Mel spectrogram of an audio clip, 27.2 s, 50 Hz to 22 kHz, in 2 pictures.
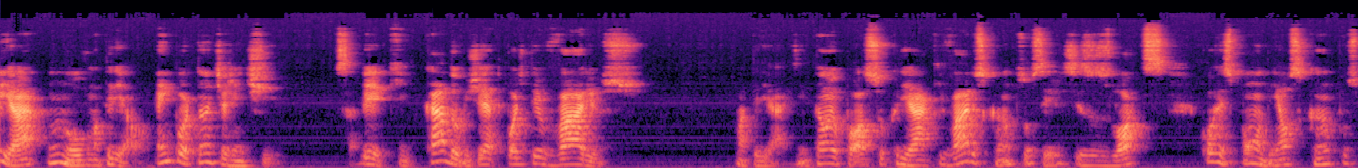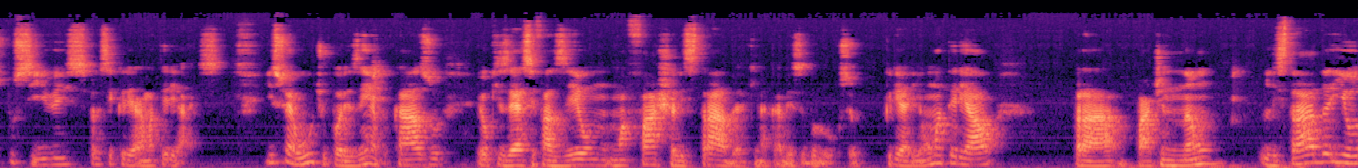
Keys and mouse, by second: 5.6 click, 12.0 click.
